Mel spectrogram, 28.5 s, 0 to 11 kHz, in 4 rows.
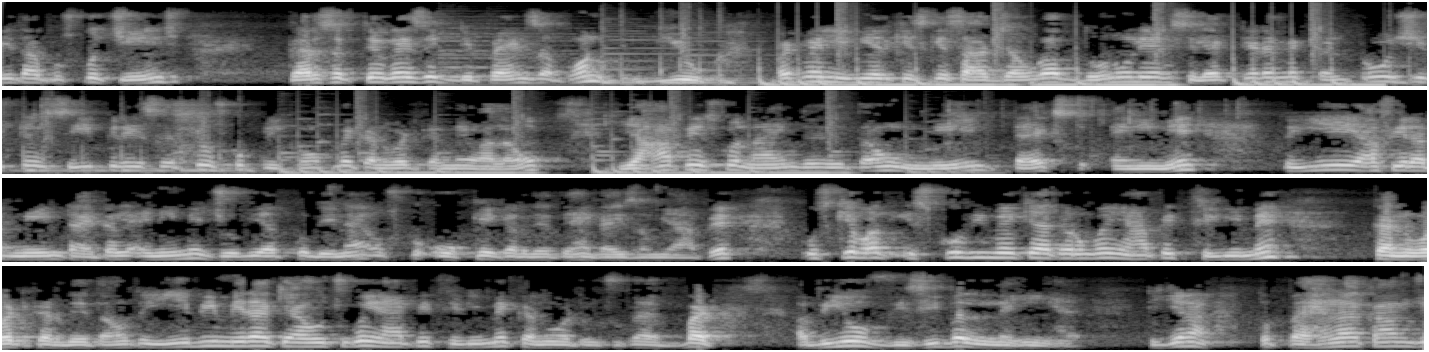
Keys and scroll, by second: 7.0 ctrl+shift+c, 9.8-13.7 typing.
